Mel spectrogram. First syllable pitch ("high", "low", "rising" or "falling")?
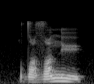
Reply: low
